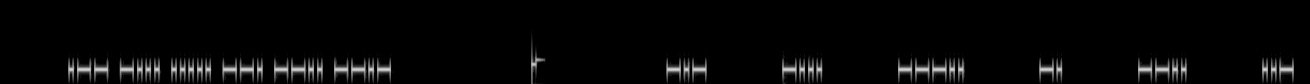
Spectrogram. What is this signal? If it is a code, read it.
Morse code, heard as a keyed tone, about 28 wpm, spaced as for 14 wpm, 700 Hz. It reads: WB5GZQ KB8NZU
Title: USA Call Signs - 6 Characters - 6x Character Spacing - 28wpm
